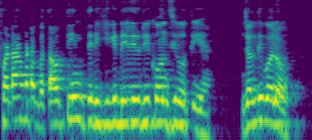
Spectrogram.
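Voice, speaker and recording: A man's voice: sits high, fairly quick, darkish tone. A man teaching a class, quizzing students and repeating key terms. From India. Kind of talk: classroom lecture.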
